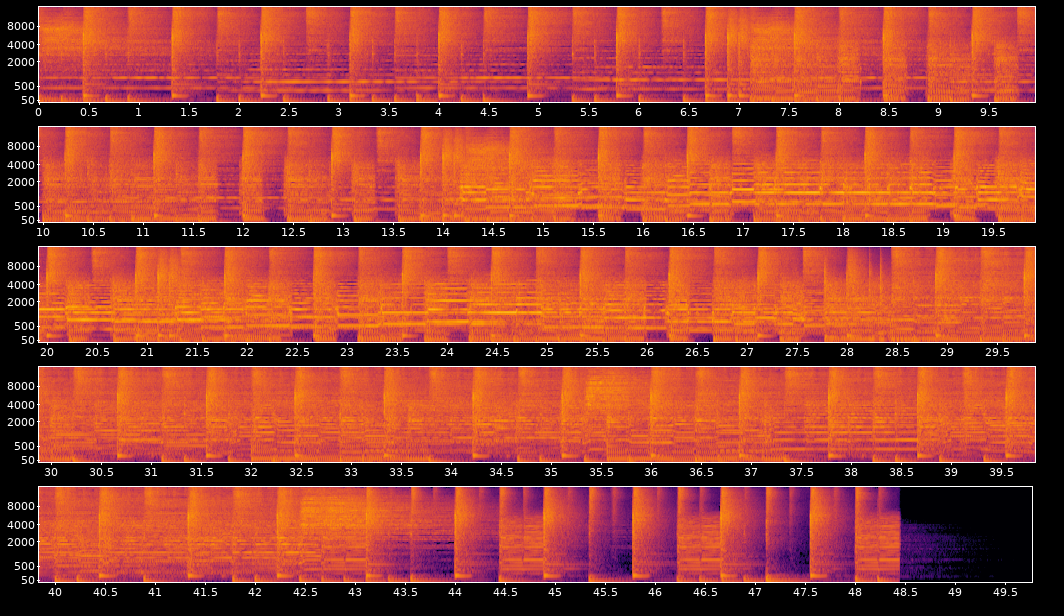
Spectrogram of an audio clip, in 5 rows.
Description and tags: Rock song short10
Rock song short 10
Wrote/Recorded a short rock song at 120 bpm in Ableton live 9:
Guitar recorded direct into a Scarlett 18i20 then used Guitar Rig 5 plugin from Native Instruments.
Bass recorded direct into a LA610 preamp then into the Scarlett 18i20.
EZdrummer for drums.
Additional notes:
-12.1 LUFS integrated.
-1.9 dB True Peak Max.
hope this helps and is useful for your next project.
cheers,
120bpm, alternative, bass, drums, guitar, riff, riffs, rock, rockish, short, song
